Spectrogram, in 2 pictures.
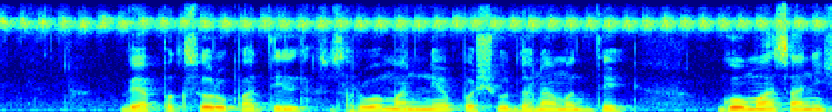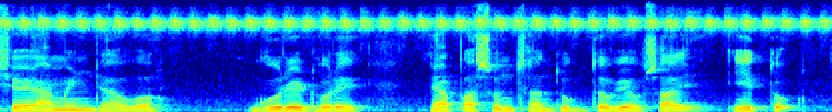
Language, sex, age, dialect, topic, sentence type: Marathi, male, 25-30, Northern Konkan, agriculture, statement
